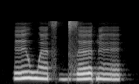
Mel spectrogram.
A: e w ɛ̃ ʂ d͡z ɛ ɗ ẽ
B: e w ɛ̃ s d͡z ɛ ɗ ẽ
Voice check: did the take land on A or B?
B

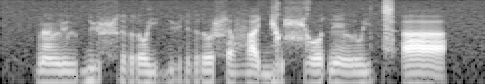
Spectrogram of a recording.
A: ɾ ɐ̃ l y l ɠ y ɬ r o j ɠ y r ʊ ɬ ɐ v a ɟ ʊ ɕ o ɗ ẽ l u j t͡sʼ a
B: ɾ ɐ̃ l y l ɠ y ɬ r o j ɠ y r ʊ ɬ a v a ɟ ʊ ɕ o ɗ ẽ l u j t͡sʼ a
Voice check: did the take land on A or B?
A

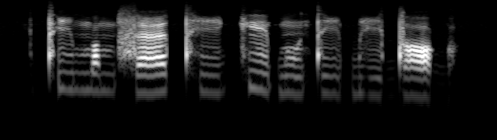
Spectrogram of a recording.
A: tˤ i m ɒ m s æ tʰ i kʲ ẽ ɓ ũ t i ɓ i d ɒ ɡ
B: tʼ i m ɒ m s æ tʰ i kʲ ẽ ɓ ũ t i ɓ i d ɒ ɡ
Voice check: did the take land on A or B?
B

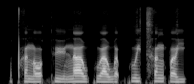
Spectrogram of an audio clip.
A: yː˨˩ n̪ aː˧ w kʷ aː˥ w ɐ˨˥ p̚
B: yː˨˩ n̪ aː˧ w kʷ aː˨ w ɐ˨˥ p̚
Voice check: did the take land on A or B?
B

